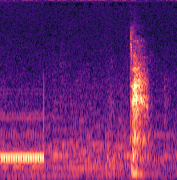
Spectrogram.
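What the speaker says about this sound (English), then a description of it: "I dialed my own number." A phone number being punched in on a telephone keypad: a sustained tone cuts off, then a short bright burst of dialing sounds follows near the end over quiet room noise.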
